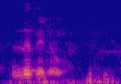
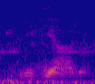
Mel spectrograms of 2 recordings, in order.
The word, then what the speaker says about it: Livianu: Americans pronounce it Livianu. But the original pronunciation is Italian, like in Romania, Livianu. Livianu, a little more musical.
